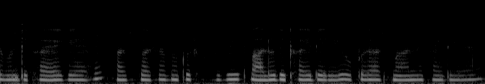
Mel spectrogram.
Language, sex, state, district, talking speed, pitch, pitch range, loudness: Hindi, female, Jharkhand, Jamtara, 235 wpm, 215 Hz, 210-220 Hz, -41 LUFS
